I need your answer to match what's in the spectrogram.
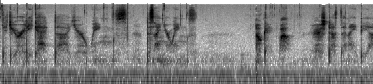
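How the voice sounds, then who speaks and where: Breathy whispered role-play, gentle fairy woman, slow. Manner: gentle, unhurried, attentive to the customer. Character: gentle female fairy designer showing customer clothes and crowns.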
